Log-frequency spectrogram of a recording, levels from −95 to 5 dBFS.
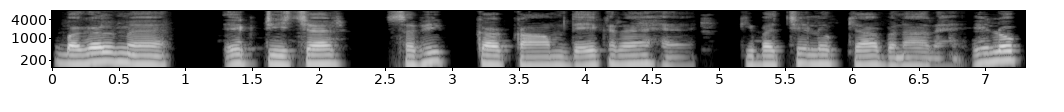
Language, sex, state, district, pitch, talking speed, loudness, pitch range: Hindi, male, Uttar Pradesh, Etah, 140 Hz, 165 wpm, -22 LUFS, 130-150 Hz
